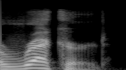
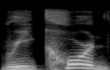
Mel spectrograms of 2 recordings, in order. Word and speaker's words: record: But just listen to what happens when I change where I put the stress. I have a record. That's a noun, a thing. But please record this.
